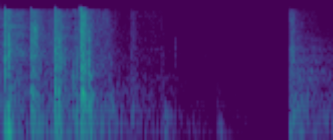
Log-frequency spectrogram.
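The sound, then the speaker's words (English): Crisp rustling of three paper sheets being shuffled and flipped in a quick flurry of bursts by a preacher at a pulpit turning them right side up, then a pause and one more brief rustle of pages. “I've got the first paper right side up and the remaining two upside down.”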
